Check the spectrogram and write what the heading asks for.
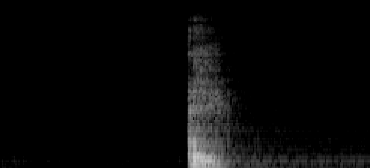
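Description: Near silence, then a man clears his throat once, briefly, a little over a second in.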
